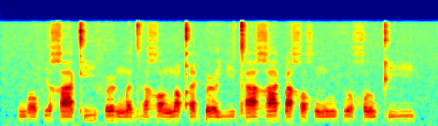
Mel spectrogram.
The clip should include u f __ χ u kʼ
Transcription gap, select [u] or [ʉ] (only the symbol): u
